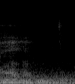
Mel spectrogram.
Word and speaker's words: Hayne: Or Matt Hain, that's how it's pronounced though.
